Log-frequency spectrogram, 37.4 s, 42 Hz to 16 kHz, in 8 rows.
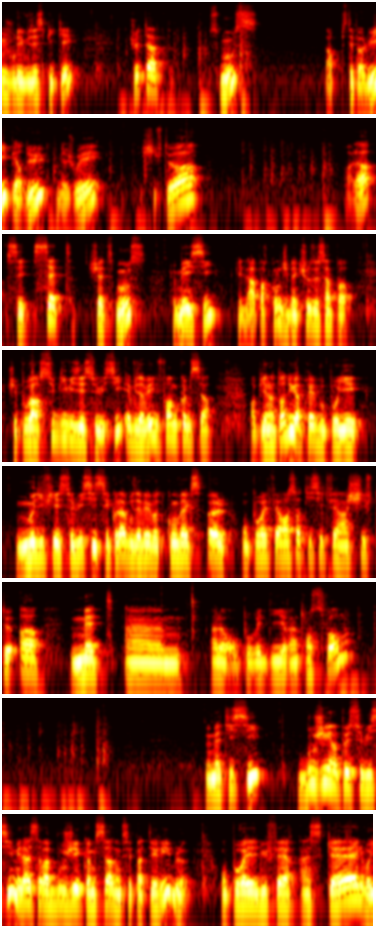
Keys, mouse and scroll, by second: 3.0 o, 5.2 Delete, 10.6 o, 12.0-13.9 middle drag, 13.9 click, 14.8-16.6 middle drag, 16.6 scroll up 1, 16.8-17.3 scroll down 5, 27.6-29.3 scroll down 1, 31.6-33.7 drag, 33.7-36.6 middle drag, 36.6-37.3 drag.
